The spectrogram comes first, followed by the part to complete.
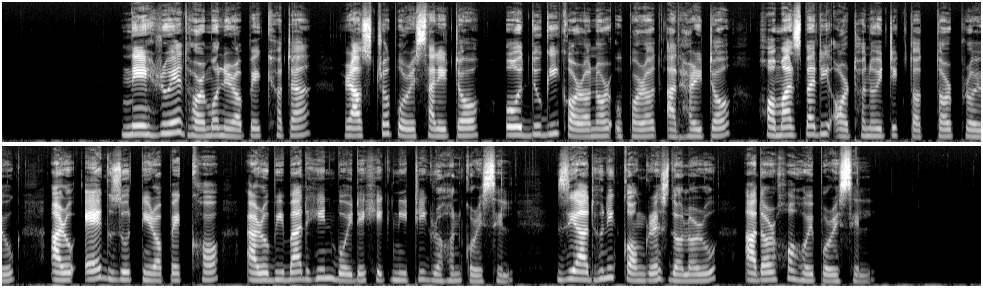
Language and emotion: Assamese, neutral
